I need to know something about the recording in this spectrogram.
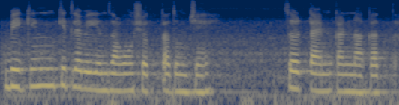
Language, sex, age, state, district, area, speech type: Goan Konkani, female, 18-30, Goa, Quepem, rural, spontaneous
